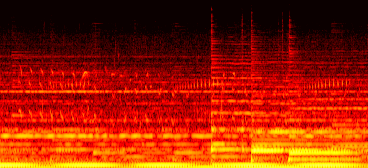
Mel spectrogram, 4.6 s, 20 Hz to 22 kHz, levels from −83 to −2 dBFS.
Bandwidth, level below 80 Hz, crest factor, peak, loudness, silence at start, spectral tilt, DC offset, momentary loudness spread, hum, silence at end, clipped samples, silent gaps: 8.4 kHz; -28 dBFS; 12 dB; -8 dBFS; -22 LUFS; 0 s; -7.5 dB/octave; 0.2%; 7 LU; 50 Hz at -30 dBFS; 0 s; under 0.1%; none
